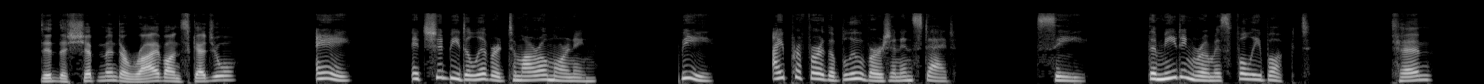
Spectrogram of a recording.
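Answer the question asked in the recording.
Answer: A: It should be delivered tomorrow morning.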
